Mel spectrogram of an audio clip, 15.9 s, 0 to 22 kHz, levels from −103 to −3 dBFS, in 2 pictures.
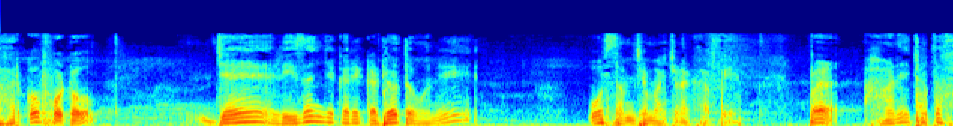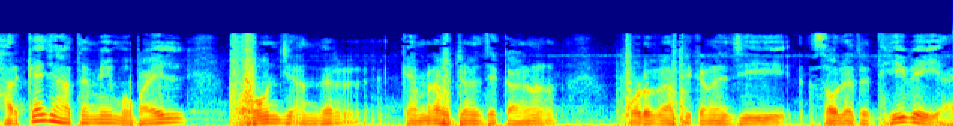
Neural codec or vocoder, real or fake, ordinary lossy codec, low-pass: codec, 16 kHz, 16 kbps, FreqCodec, smaller model; fake; MP3, 32 kbps; 7.2 kHz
